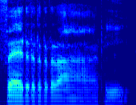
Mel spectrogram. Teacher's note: when you have double r is a stronger r sound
